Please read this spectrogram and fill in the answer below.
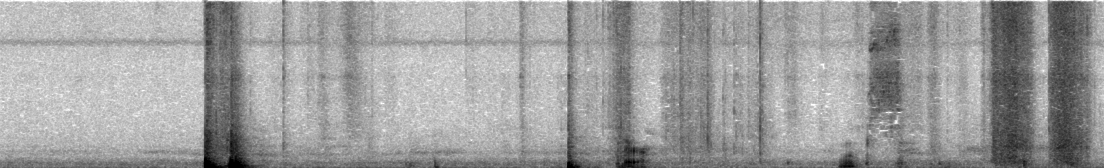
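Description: Handling noises as a cut wooden dowel is worked down into a tissue-paper centerpiece: two sharp knocks about a second and a half in, a few softer taps later, and tissue paper crinkling near the end.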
